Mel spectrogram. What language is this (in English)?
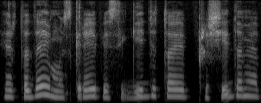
Lithuanian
